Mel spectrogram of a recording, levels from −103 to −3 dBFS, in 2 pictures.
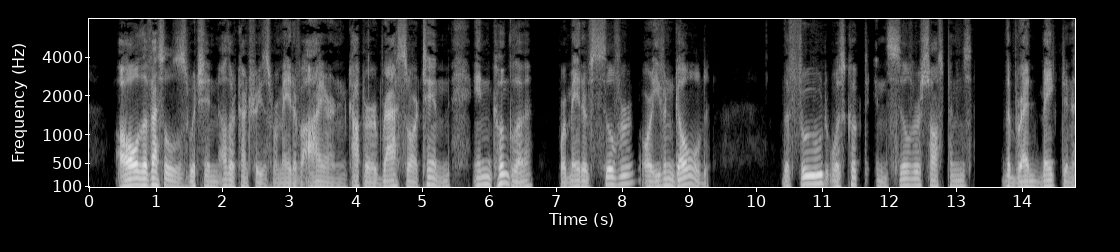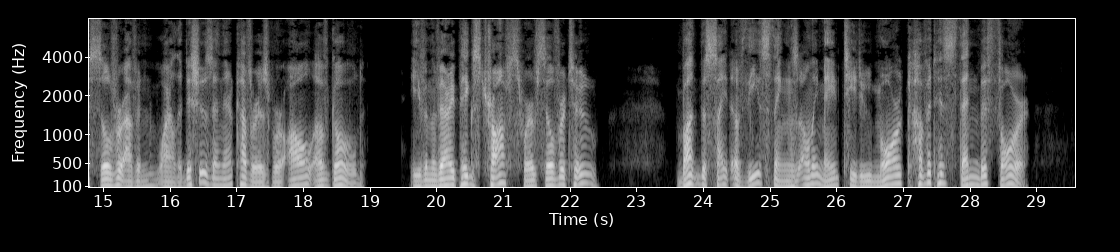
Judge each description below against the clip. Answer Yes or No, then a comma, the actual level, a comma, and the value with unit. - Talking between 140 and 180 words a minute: Yes, average, 145 wpm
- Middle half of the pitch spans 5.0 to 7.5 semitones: Yes, wide, 5.6 semitones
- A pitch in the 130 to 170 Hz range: No, low, 105 Hz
